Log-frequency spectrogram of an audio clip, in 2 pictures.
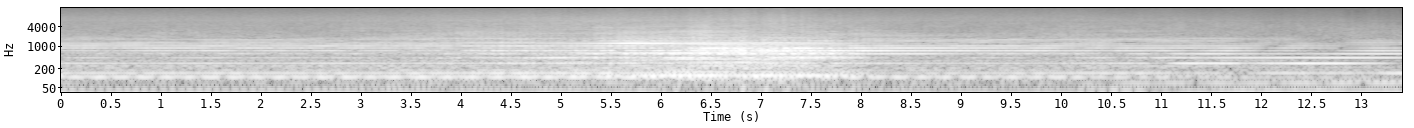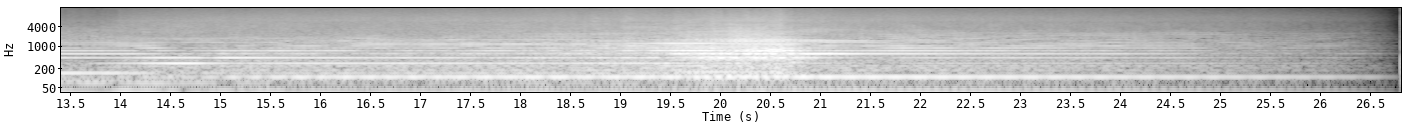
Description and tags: Amazing truck horn.
horn, passing, truck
